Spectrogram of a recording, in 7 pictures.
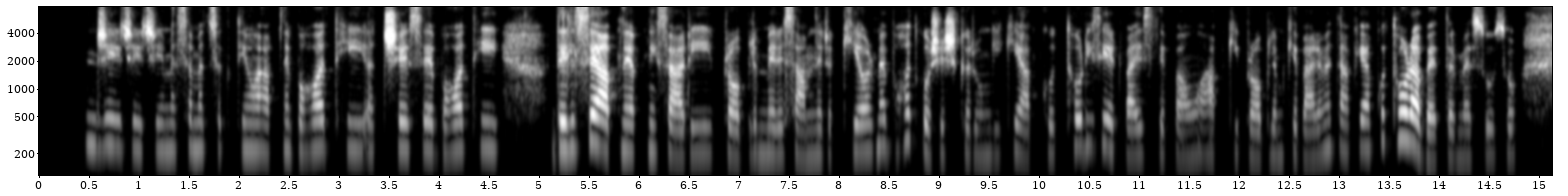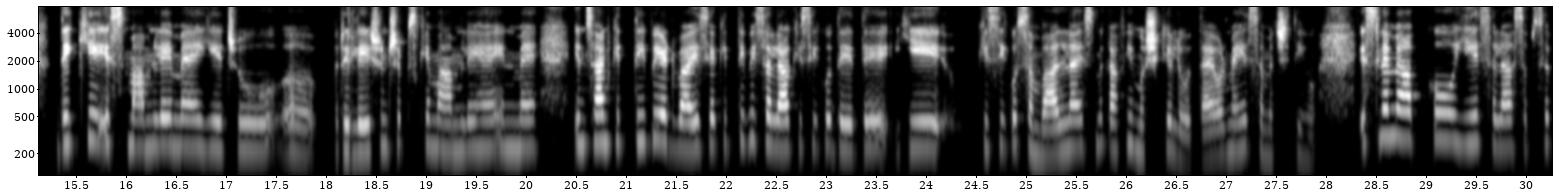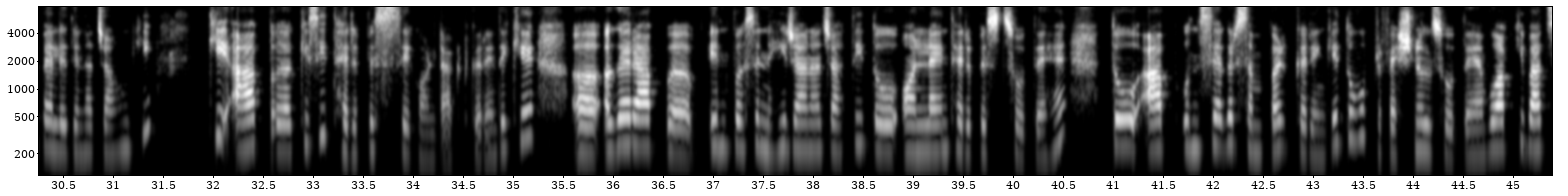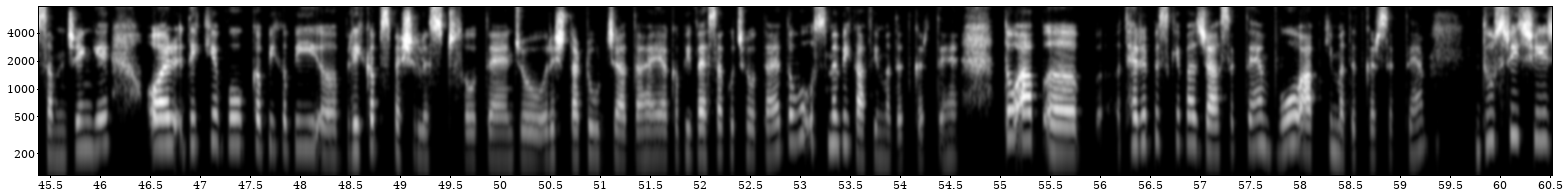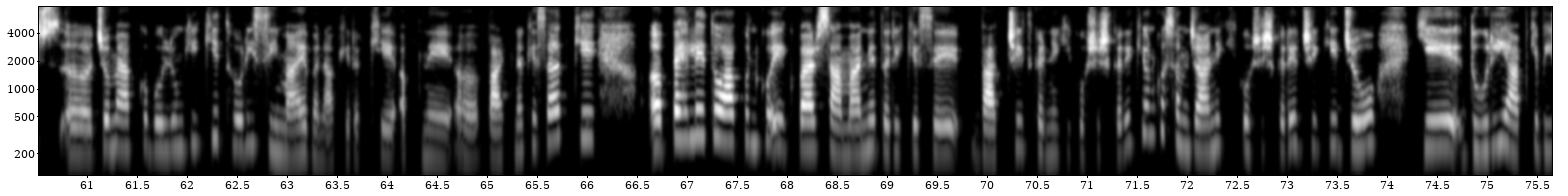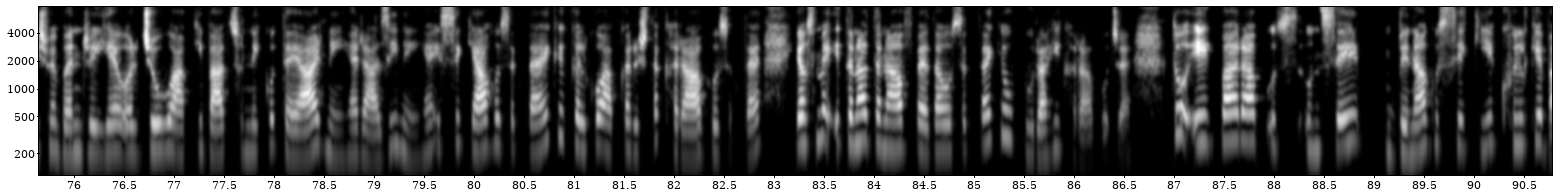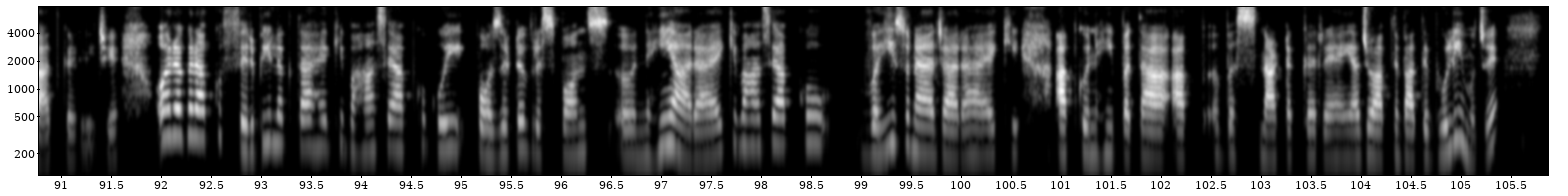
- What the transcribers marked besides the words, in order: tapping; in English: "प्रॉब्लम"; in English: "एडवाइस"; in English: "प्रॉब्लम"; in English: "रिलेशनशिप्स"; in English: "एडवाइस"; in English: "थेरेपिस्ट"; in English: "कॉन्टैक्ट"; in English: "इन-पर्सन"; in English: "ऑनलाइन थेरेपिस्ट्स"; in English: "प्रोफेशनल्स"; in English: "ब्रेकअप स्पेशलिस्ट्स"; in English: "थेरेपिस्ट"; in English: "पार्टनर"; in English: "पॉज़िटिव रिस्पॉन्स"
- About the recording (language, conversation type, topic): Hindi, advice, साथी की भावनात्मक अनुपस्थिति या दूरी से होने वाली पीड़ा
